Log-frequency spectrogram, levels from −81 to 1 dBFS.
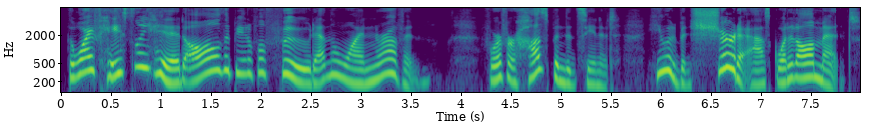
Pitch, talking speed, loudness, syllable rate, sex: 245 Hz, 240 wpm, -18 LUFS, 5.3 syllables/s, female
